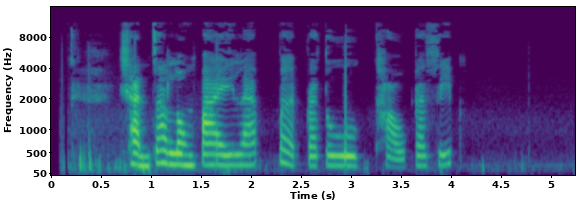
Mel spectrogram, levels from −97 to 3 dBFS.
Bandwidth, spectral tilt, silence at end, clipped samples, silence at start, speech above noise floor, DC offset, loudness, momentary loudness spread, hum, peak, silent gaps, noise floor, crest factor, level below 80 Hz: 11.5 kHz; -4.5 dB/octave; 1.25 s; under 0.1%; 0.2 s; 41 dB; under 0.1%; -22 LUFS; 15 LU; none; 0 dBFS; none; -63 dBFS; 22 dB; -66 dBFS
